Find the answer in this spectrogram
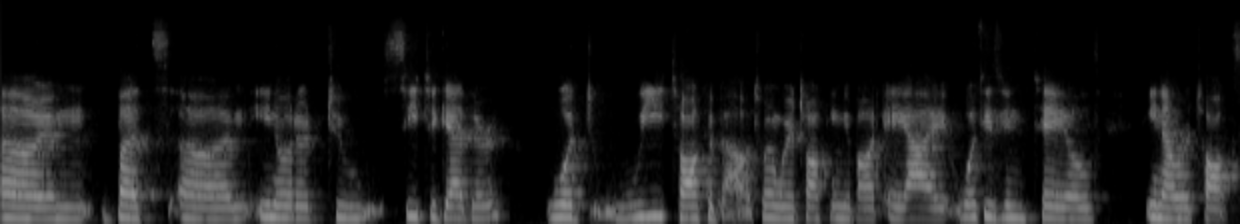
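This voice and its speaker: Here is a woman with an ordinary speaking voice at a medium pitch. Her intonation stays fairly even. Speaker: lecturer. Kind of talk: lecture.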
